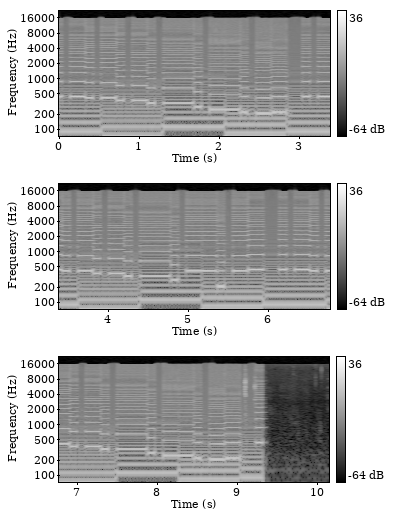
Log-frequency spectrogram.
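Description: A bright synthesized melody plays over a steady bass line with rhythmic chord stabs, continuous and loud for about nine seconds, then stops abruptly.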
